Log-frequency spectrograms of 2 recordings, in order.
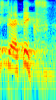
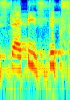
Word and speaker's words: statistics: गलत उच्चारण करते हैं लोग बोलते हैं स्टैटिक्स और आप हमेशा देखेंगे अपने स्कूल में या फिर अपने दोस्तों में हमेशा इसका गलत उच्चारण किया जाता है लोग स्टैटिक्स बोलते हैं आज से कोई स्टैटिक्स बोलेगा तो बोलिएगा भाई साहब बहन जी आप गलत बोल रहे हैं क्योंकि इसका उच्चारण जो होता है वो स्टेटिस्टिक्स होता है तो हम उच्चारण के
